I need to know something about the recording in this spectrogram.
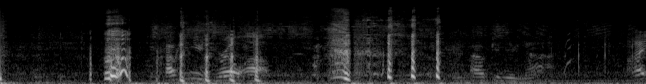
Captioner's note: is still laughing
